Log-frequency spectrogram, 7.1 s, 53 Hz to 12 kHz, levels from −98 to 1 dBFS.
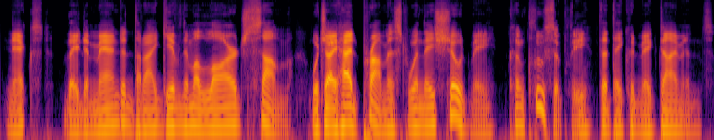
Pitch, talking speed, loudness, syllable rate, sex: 90 Hz, 200 wpm, -25 LUFS, 5.5 syllables/s, male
